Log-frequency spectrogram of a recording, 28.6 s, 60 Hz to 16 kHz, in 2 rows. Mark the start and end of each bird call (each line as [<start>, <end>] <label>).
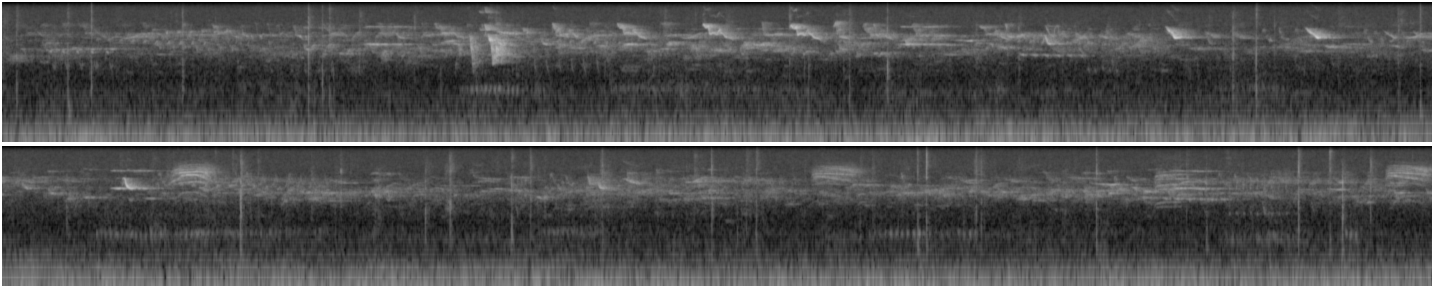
[1.20, 2.20] Hawaii Creeper (Loxops mana)
[3.60, 4.30] Iiwi (Drepanis coccinea)
[4.50, 5.10] Omao (Myadestes obscurus)
[5.40, 8.90] Red-billed Leiothrix (Leiothrix lutea)
[5.50, 5.80] Warbling White-eye (Zosterops japonicus)
[6.10, 6.50] Warbling White-eye (Zosterops japonicus)
[7.00, 7.30] Warbling White-eye (Zosterops japonicus)
[7.60, 8.90] Warbling White-eye (Zosterops japonicus)
[9.00, 9.70] Iiwi (Drepanis coccinea)
[9.80, 10.70] Warbling White-eye (Zosterops japonicus)
[11.60, 12.10] Warbling White-eye (Zosterops japonicus)
[13.00, 13.40] Warbling White-eye (Zosterops japonicus)
[14.50, 16.00] Iiwi (Drepanis coccinea)
[16.00, 16.40] Hawaii Amakihi (Chlorodrepanis virens)
[16.70, 17.60] Hawaii Creeper (Loxops mana)
[22.40, 22.90] Hawaii Amakihi (Chlorodrepanis virens)
[22.80, 25.80] Red-billed Leiothrix (Leiothrix lutea)
[25.80, 26.90] Hawaii Amakihi (Chlorodrepanis virens)
[28.10, 28.60] Hawaii Amakihi (Chlorodrepanis virens)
